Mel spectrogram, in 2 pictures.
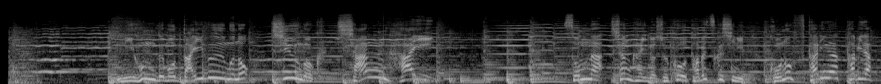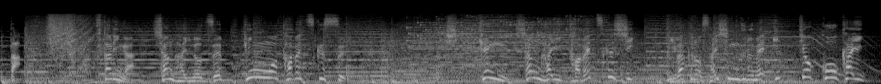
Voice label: male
